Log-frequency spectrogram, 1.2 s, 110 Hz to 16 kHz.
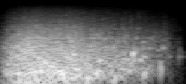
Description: Sfx_creature_hiddencroc_swim_fast_02.ogg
